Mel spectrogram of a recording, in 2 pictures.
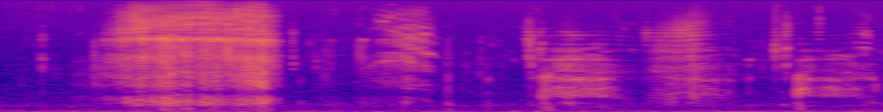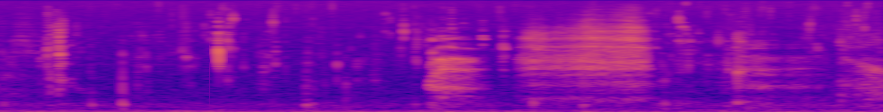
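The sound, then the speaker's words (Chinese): Someone eats freshly cooked hot noodles: wet bites and chewing with soft mouth noises, one louder burst at the start and quieter bursts after it. “慢点吃，别烫着，刚煮好的面可烫了。”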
